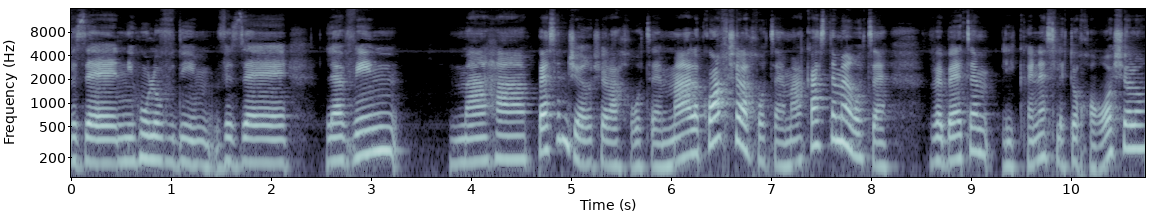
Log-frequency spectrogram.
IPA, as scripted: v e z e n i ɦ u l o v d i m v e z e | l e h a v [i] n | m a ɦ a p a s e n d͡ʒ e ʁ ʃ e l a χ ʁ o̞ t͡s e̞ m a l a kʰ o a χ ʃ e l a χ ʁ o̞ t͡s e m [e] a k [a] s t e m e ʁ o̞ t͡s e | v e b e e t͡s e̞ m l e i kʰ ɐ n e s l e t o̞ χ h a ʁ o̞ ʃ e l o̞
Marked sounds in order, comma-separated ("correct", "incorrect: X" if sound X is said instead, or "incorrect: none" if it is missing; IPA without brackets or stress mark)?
correct, incorrect: a, correct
